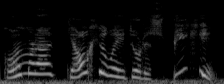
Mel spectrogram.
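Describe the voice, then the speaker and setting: A woman voicing an earnest, trusting little child in game dialogue, speaking slowly and carefully. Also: very high voice, big pitch swings, slight background noise. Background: game music.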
